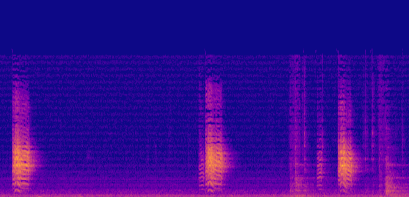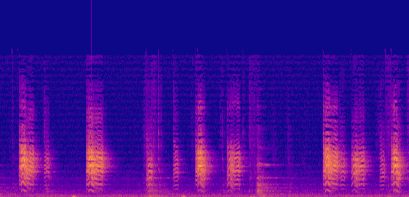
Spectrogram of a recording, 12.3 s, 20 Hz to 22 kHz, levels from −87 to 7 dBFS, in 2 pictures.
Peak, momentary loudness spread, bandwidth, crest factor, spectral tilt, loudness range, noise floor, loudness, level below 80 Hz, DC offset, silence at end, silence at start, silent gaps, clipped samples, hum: 0 dBFS; 25 LU; 16.5 kHz; 24 dB; 0 dB/octave; 6 LU; -49 dBFS; -18 LUFS; -50 dBFS; under 0.1%; 0.05 s; 0.2 s; none; under 0.1%; none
